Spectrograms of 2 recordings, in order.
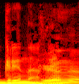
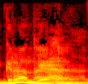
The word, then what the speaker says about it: Гранада: замечательный советский поэт Михаил Светлов написал знаменитое стихотворение «Гренада». Ну, собственно, правильно говорить «Гранада». Да.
